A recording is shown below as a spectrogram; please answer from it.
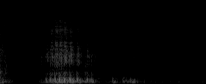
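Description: Near silence, broken by one soft, breathy sound from a person lasting about half a second, starting about half a second in.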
